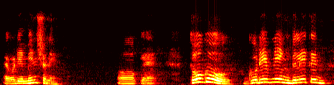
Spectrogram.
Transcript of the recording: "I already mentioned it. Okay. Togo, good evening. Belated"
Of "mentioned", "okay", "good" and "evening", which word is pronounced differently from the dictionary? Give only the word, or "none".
mentioned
